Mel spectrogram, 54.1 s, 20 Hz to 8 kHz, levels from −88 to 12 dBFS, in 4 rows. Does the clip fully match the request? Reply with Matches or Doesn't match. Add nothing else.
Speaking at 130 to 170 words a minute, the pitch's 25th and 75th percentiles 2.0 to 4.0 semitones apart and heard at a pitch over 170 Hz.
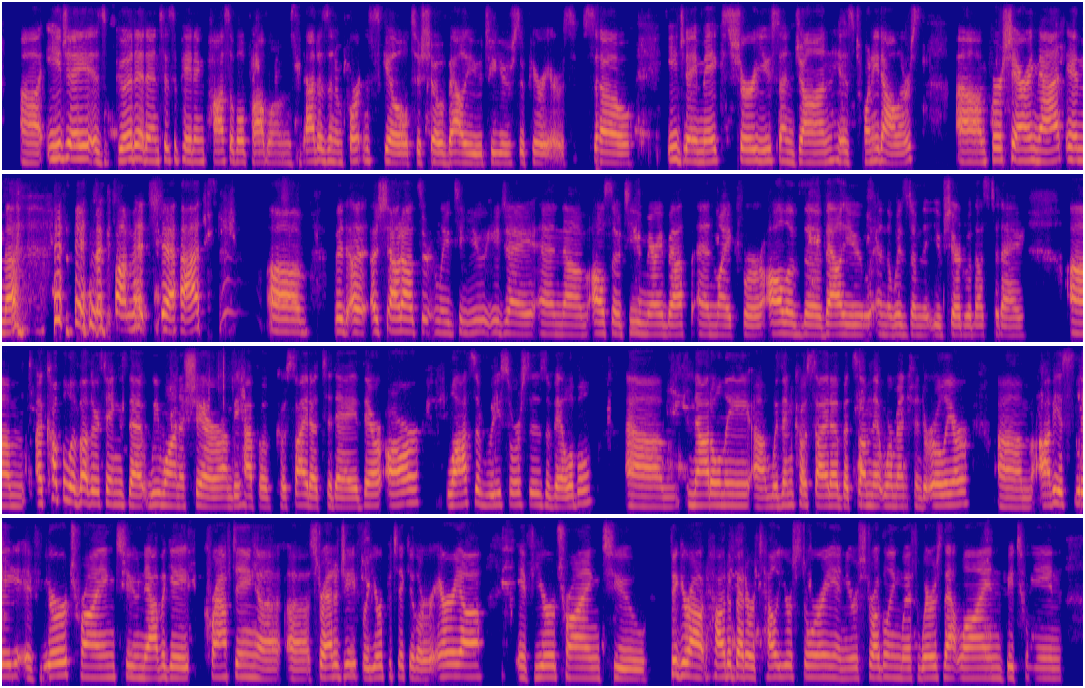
Matches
